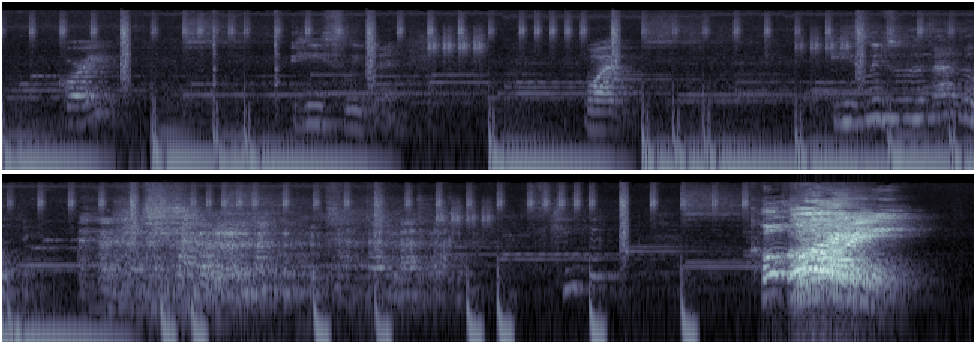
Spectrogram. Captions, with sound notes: Corey? He's sleeping. what?...he sleeps with his eyes open...(students laugh) COREY!!!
